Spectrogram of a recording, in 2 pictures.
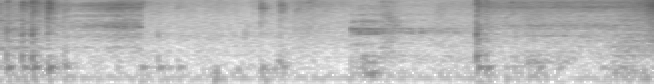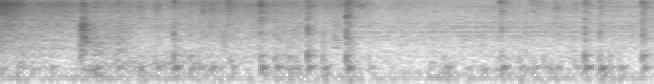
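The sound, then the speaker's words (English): Typing on a computer keyboard: rapid, irregular clicks of keystrokes under a steady low hum. Occasional louder key presses stand out, and brief murmurs of voices can be heard. “So watching you type.”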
